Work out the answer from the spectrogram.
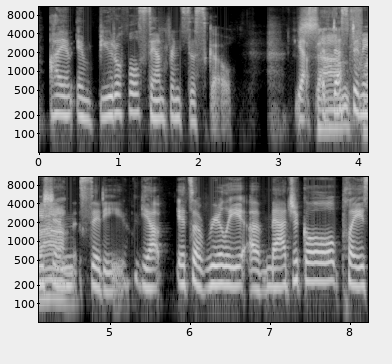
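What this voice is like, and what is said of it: American accent. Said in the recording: “The listeners will straight away recognize that accent being American.”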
